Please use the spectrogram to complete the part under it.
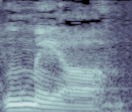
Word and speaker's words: Umeå: Okay, first in from Bjorn in Sweden in Umeå, I guess is how you pronounce the name, right? Umeå, because the A with the little dot over the top is aw.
